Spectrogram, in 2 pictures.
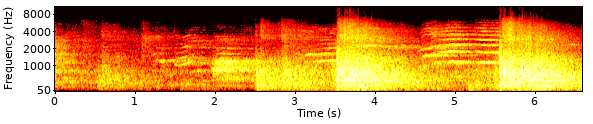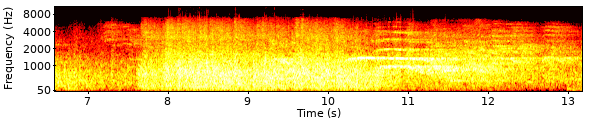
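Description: Sudden heavy thuds of wrestlers hitting the ring mat, the loudest about three and a half and five and a half seconds in, with a third about seven and a half seconds in. Voices shout from the crowd throughout.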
